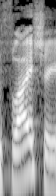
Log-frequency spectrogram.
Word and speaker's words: Fleischer: Fleischer? – Ruben Fleischer.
